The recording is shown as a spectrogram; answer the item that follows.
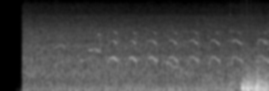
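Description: Ocean surf washing steadily, with a bird calling over it in a quick series of short repeated calls. Near the end a music track comes in with a heavy low beat.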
